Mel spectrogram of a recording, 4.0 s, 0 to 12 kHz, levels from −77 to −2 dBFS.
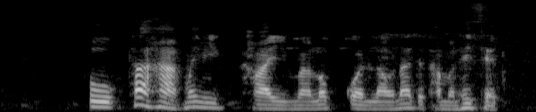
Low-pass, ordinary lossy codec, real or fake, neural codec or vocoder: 10.8 kHz; AAC, 48 kbps; real; none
